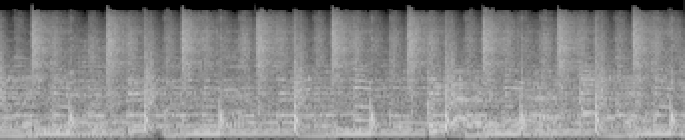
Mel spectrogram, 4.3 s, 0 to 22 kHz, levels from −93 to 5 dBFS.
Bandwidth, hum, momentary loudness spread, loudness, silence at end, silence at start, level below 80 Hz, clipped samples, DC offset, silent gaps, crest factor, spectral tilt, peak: 19 kHz; none; 2 LU; -15 LUFS; 0 s; 0 s; -50 dBFS; under 0.1%; under 0.1%; none; 16 dB; -2.5 dB/octave; -2 dBFS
